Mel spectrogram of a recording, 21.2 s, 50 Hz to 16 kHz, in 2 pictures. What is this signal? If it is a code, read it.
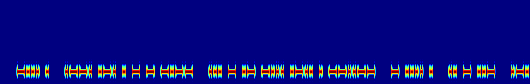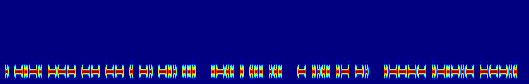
Morse code, heard as a keyed tone, about 25 wpm, 600 Hz. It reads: BE PRETTY STABLE, THE ITU RECOMMENDS LESS THAN 1.8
